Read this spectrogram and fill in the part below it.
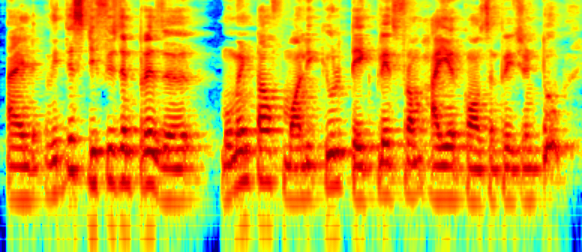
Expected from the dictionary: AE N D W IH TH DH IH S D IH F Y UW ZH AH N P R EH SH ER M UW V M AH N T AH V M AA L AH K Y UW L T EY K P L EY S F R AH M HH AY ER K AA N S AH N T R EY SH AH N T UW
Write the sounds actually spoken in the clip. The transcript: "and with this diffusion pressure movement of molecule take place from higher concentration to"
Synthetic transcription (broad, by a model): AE N D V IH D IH S D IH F Y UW Z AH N P R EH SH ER M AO M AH N T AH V M AA L AH K Y UW L T EY K P L EY S F R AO M HH AY ER K AA N S AH N T R EY SH AH N T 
